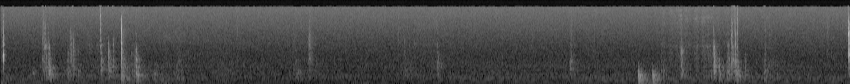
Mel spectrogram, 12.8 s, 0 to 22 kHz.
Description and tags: Open/close door quietly 2
A recording of someone opening and closing a door quietly. Perhaps he/she is trying not to wake someone as they intrude or maybe they are checking on their sleeping baby. Either way, this is a great audio clip to use for a movie or video.
shutting, close, shut, quietly, wooden, opening, closing, door, doors, open, quiet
